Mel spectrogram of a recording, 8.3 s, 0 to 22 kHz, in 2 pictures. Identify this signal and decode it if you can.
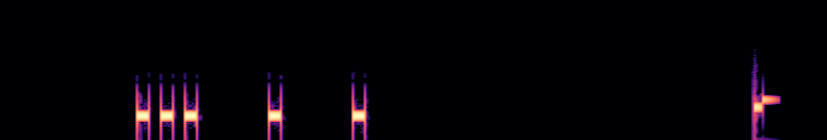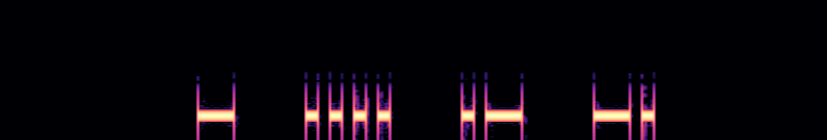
Morse code, heard as a keyed tone, about 20 wpm, spaced as for 14 wpm, 700 Hz. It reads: SEE THAN
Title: 068 Lesson 12f - Letter d - Words 20wpm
